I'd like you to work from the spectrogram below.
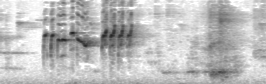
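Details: A kutilang emas (bulbul) in lively, full song, offered as a lure call, sings two quick bursts of bright, bubbly chirping notes, each under a second long, followed by a softer, scratchy note.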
